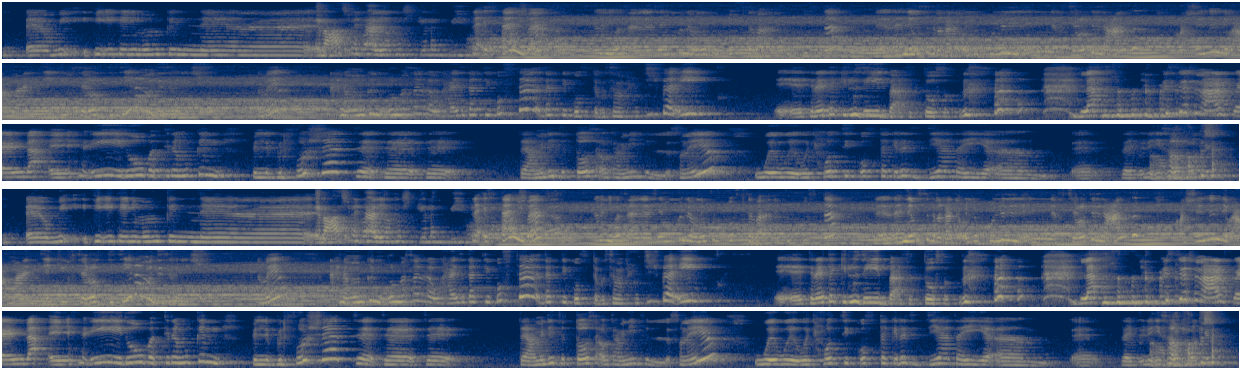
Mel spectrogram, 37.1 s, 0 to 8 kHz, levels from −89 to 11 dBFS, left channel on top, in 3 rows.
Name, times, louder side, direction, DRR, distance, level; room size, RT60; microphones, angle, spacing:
voice 1, 0.0-3.9 4.7-5.5 5.9-8.4 8.7-11.4 11.7-14.4 14.9-15.3 15.6-19.4 20.1-23.4 24.1-29.3 29.9-36.9, right 3 dB, 35° right, 8 dB, 0.3 m, -30 dB
voice 2, 3.1-5.7 6.5-6.8 16.2-16.3 23.1-24.2 36.1-36.9, right 3 dB, 70° right, 8 dB, 0.8 m, -33 dB
Singing / Musical instrument, 4.6-17.1, right 1 dB, 90° right, 1.8 m, -31 dB
6.8 x 4.5 x 5.0 m, 0.75 s
head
